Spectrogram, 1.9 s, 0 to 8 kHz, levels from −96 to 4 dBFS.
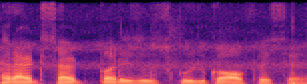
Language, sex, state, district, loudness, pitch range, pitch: Hindi, male, Bihar, Bhagalpur, -16 LUFS, 115-125 Hz, 125 Hz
